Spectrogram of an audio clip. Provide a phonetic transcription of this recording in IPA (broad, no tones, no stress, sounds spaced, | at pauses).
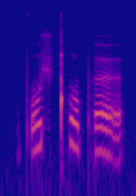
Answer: pʼ o ʃ ǃʰ o pʰ œ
